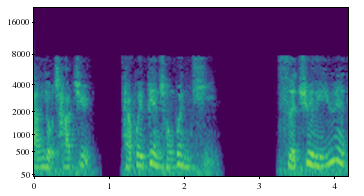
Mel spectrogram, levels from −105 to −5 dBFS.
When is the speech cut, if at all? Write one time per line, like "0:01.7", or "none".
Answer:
0:03.1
